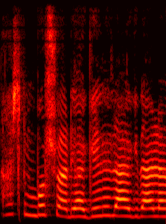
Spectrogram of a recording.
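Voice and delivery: usual speaking voice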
